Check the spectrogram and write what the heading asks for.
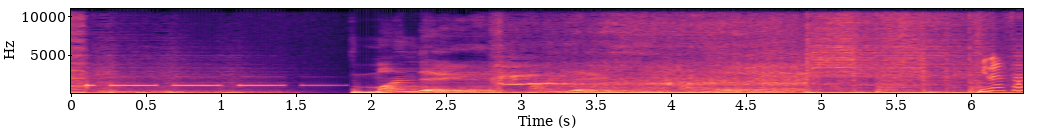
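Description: Radio programme opening jingle: a row of about five short, evenly spaced high electronic beeps, then about two seconds in, after a sudden cut, music with gliding voices starts.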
